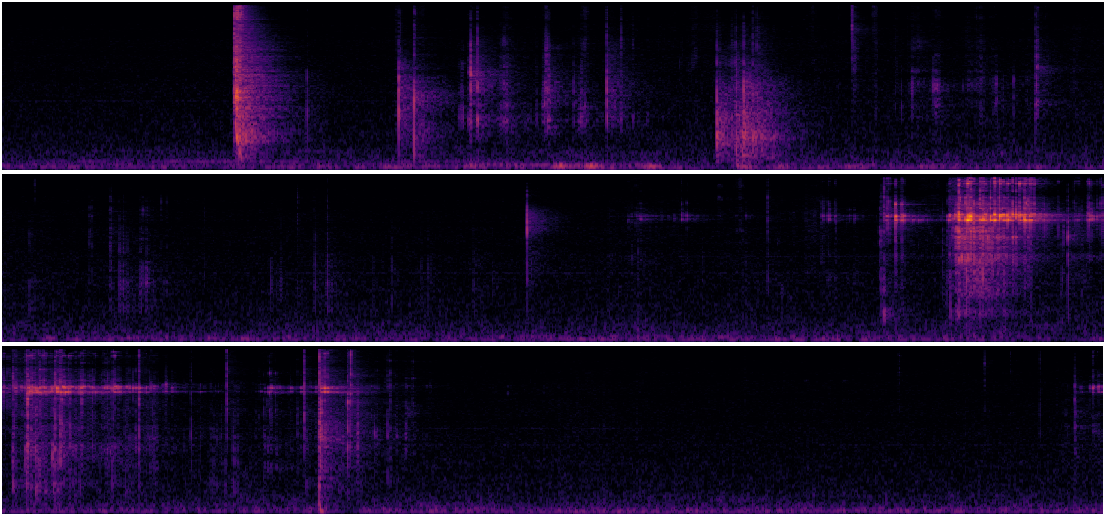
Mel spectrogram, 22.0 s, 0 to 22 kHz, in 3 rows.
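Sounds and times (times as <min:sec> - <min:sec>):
sharp snap: 0:01.6 - 0:02.0.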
